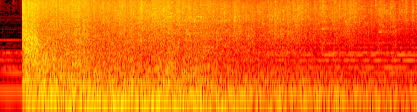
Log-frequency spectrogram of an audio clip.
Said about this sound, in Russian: По пути в одной комнате я включил газ, а в другой разжег камин. — когда я с мамой на руках ушел из дома ученого достаточно далеко, за спиной раздался оглушительный взрыв.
